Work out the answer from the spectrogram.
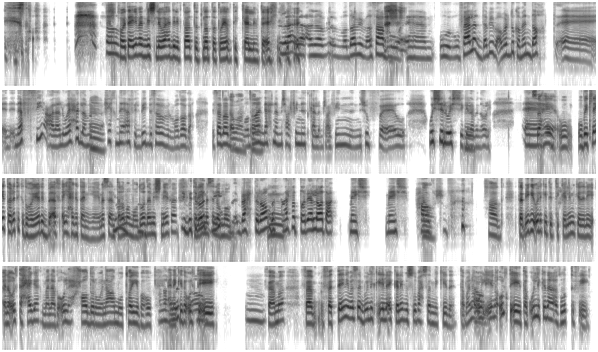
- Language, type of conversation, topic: Arabic, unstructured, عمرك حسّيت بالغضب عشان حد رفض يسمعك؟
- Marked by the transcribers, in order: laugh; laughing while speaking: "صح"; laughing while speaking: "تقريبًا"; other background noise; tapping; laugh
